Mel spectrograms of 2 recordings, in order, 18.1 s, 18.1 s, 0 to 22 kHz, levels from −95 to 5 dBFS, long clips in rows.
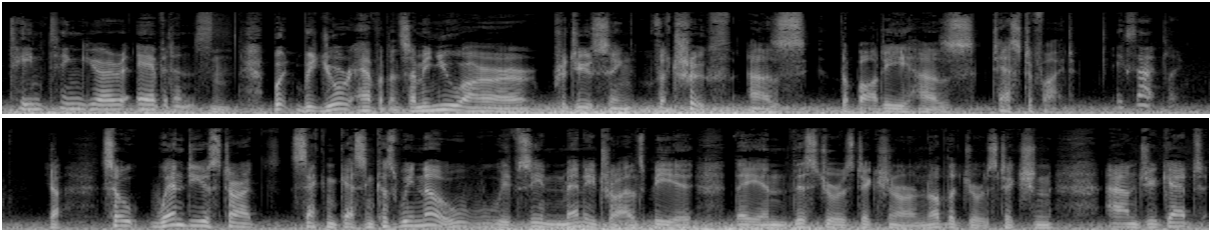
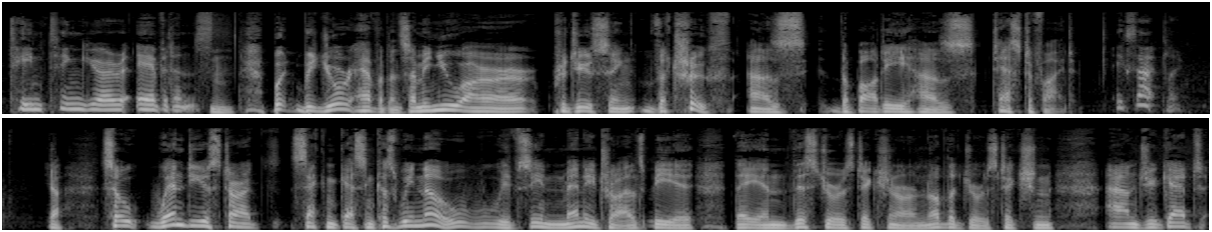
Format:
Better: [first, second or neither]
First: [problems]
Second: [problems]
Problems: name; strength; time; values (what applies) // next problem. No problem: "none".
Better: second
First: low rumble; noticeable; throughout; 15 dB below the speech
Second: none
